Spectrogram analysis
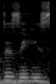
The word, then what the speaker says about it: dis-ease: our journey is pronounced disease, so it can be scary and spooky. We live in the Americas. But the word is actually pronounced dis-ease.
